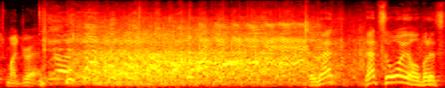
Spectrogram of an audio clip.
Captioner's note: laughter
